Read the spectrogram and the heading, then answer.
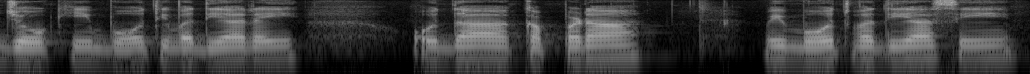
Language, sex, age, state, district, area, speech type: Punjabi, male, 30-45, Punjab, Tarn Taran, urban, spontaneous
